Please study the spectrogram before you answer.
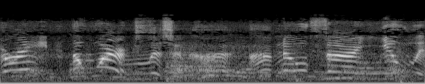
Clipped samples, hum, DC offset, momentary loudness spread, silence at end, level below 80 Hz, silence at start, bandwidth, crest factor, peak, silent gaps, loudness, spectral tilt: under 0.1%; none; 8%; 10 LU; 0 s; -50 dBFS; 0 s; 11.5 kHz; 16 dB; -4 dBFS; none; -20 LUFS; -0.5 dB/octave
